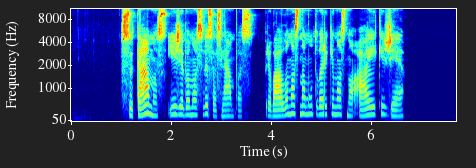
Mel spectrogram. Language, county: Lithuanian, Panevėžys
